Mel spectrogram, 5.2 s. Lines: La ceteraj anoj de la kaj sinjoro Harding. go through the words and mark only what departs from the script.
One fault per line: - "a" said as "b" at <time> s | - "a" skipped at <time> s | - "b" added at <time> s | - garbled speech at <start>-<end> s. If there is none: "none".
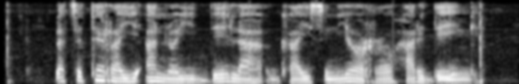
none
